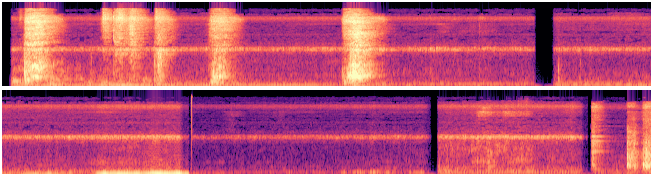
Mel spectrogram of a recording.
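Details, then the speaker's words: Run of about five short, sharp, harsh coughing bursts from a coughing cat, followed by quieter noise and a steady high background tone. "Tadi nerapi kucing kenapa? Kucingnya batuk-batuk dan"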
